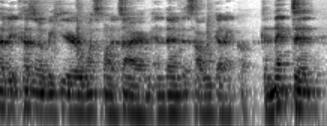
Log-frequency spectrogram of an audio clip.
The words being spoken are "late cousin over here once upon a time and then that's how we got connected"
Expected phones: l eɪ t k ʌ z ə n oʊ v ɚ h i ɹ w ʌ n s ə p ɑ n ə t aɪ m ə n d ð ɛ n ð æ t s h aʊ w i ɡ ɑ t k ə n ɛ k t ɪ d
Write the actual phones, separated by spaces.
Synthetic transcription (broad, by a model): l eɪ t k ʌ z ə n oʊ v ɚ h i ɹ w ʌ n s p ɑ ə t aɪ m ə n ð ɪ n ð æ t s h aʊ w i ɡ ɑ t k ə n ɛ k t ɪ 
